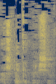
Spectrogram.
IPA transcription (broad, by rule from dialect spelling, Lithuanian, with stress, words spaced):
ˈɐʃ pɐˈtʲɪ pɐrɐˈʃʲɛʊ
